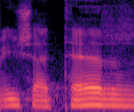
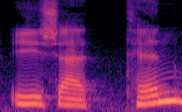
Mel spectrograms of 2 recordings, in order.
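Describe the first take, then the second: First: The n is replaced by an r sound. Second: The word ends with a clear n sound. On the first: The n merges into the following r. "ما به جای نون ساکن الان ر تلفظ میکنیم" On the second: This is the underlying form before assimilation. "ایشتن بوده"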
